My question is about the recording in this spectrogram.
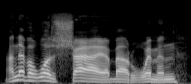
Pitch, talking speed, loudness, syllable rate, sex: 135 Hz, 190 wpm, -18 LUFS, 5.2 syllables/s, male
